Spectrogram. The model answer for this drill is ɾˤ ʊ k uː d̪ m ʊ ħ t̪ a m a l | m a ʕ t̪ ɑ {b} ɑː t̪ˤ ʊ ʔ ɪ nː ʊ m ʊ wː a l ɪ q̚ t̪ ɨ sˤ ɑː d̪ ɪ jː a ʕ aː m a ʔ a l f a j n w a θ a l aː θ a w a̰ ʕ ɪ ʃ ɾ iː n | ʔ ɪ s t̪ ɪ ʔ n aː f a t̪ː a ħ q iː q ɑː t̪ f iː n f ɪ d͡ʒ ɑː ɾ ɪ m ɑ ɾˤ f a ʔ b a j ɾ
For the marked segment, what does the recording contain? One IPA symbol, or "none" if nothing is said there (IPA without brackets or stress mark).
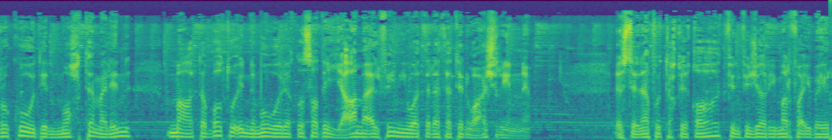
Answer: b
